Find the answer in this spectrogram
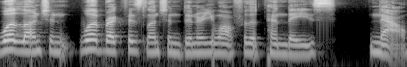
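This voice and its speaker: Flat, monotone delivery in a Spanish accent, on a very clean recording with a silent background. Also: woman. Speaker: podcast co-host. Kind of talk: casual chat. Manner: halting, many fillers and restarts.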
